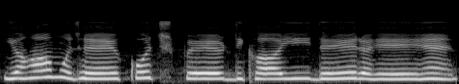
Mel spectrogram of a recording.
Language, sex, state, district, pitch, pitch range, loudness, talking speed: Hindi, female, Madhya Pradesh, Katni, 260 Hz, 255-275 Hz, -12 LUFS, 105 wpm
